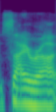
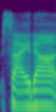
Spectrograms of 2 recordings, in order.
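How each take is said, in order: First: The R is a plain English R. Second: The R is half-rolled. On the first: An anglicized version that is acceptable. "I can often anglicize it for people who can't half roll the R" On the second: This is how the name is truly pronounced. "like the half roll"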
